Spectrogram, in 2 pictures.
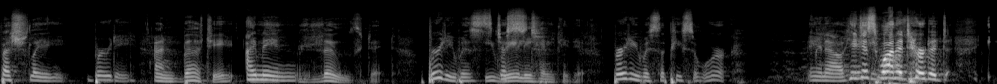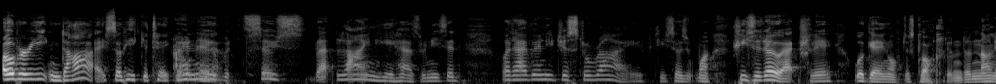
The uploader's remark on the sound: Recorded at the Landmark in Los Angeles on 9/22/17.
